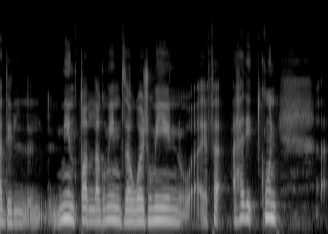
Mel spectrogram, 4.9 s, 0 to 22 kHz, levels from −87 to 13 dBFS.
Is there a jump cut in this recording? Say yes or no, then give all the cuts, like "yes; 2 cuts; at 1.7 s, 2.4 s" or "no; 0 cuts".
no; 0 cuts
